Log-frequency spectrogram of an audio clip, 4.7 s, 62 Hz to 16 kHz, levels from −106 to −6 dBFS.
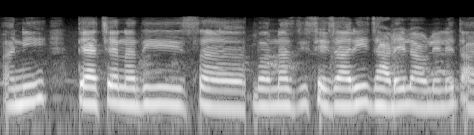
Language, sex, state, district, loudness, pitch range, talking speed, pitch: Marathi, female, Maharashtra, Chandrapur, -18 LUFS, 205-225 Hz, 165 wpm, 215 Hz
